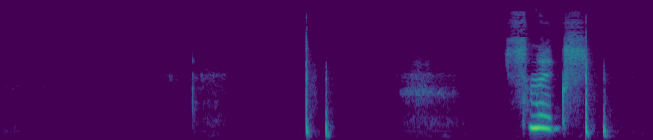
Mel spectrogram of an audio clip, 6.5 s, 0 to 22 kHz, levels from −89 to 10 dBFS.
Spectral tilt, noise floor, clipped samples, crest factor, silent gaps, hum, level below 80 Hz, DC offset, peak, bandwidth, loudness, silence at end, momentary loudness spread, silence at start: -4 dB/octave; under -90 dBFS; under 0.1%; 22 dB; none; none; -88 dBFS; under 0.1%; -12 dBFS; 15 kHz; -26 LUFS; 0.5 s; 24 LU; 3.05 s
